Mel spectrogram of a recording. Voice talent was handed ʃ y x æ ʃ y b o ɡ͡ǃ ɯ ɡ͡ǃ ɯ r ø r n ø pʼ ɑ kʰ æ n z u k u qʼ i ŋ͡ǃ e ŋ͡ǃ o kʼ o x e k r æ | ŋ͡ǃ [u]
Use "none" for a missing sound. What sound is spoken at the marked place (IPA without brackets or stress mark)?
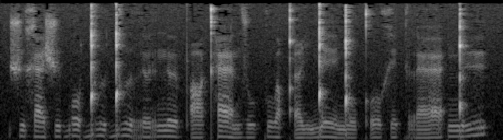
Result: y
